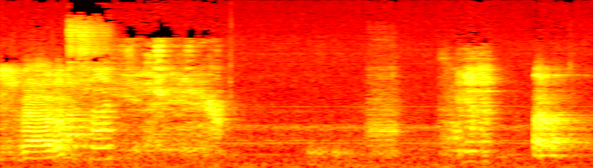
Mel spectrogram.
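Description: A voice speaking two short phrases with a pause between them, captioned as 'Yes madam' and 'He's here', which the ghost hunters present as a spirit voice answering them.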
